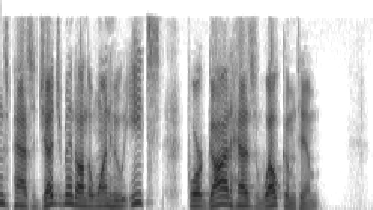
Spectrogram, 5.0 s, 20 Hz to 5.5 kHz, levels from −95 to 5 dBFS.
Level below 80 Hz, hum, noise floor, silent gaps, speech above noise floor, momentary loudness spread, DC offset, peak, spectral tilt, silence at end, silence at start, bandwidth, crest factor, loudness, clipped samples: -64 dBFS; none; -74 dBFS; none; 56 dB; 12 LU; under 0.1%; 0 dBFS; -8 dB/octave; 0.75 s; 0 s; 5.2 kHz; 18 dB; -17 LUFS; under 0.1%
